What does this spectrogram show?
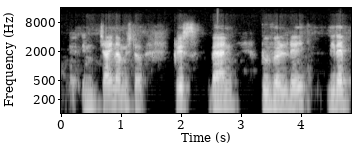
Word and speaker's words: Puyvelde: Chris Van Puyvelde. Did I mispronounce the surname? If I did, I'm so No, it's sorry. okay. I Some don't say know. Puyvelde, some say it's Puyvelde, but it's okay, no problem.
